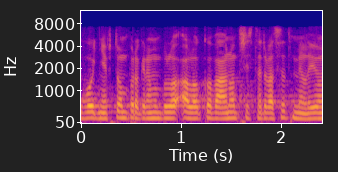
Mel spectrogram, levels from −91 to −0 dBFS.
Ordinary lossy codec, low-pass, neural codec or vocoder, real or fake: MP3, 48 kbps; 7.2 kHz; none; real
